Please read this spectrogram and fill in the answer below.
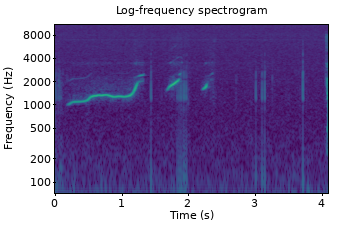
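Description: A person whistling: one long note that rises sharply at its end, followed by two short upward whistles.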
